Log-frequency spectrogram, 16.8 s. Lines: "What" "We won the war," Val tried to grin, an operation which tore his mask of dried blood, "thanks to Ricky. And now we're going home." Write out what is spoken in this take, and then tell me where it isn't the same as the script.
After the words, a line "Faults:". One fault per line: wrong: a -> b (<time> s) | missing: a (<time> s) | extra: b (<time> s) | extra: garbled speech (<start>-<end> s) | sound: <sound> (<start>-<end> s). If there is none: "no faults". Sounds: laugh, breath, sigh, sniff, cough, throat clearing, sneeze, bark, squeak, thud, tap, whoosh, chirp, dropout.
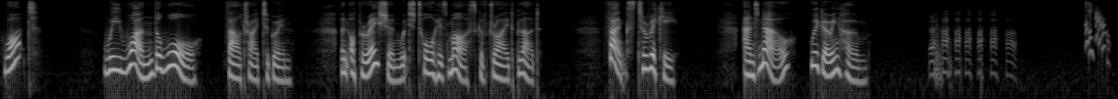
"What" "We won the war," Val tried to grin, an operation which tore his mask of dried blood, "thanks to Ricky. And now we're going home."
Faults:
sound: laugh (13.9-15.3 s)
sound: chirp (16.3-16.7 s)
